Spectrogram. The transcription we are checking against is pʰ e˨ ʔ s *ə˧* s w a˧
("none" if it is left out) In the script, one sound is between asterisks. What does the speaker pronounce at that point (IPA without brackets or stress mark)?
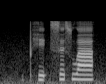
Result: ə˧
